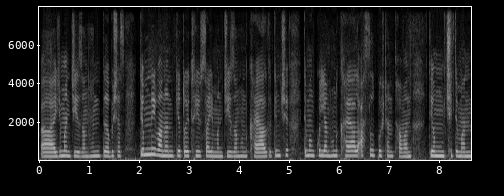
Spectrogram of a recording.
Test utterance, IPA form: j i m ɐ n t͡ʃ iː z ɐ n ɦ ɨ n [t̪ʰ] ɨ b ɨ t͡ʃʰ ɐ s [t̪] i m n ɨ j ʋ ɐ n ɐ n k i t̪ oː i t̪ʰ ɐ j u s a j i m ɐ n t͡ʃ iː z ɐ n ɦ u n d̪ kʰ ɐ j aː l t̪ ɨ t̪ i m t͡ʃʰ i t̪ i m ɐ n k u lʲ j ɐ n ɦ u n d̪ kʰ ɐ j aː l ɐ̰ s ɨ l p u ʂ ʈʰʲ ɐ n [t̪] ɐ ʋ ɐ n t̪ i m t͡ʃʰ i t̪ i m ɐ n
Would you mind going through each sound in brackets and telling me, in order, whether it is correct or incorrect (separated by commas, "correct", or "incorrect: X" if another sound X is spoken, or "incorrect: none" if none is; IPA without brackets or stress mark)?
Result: incorrect: t̪, correct, incorrect: t̪ʰ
